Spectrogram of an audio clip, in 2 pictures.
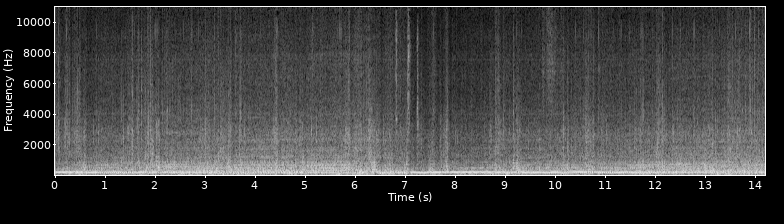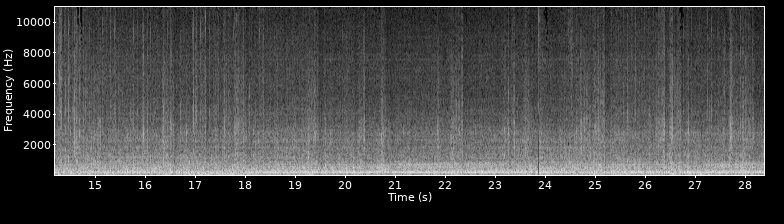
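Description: Lamborghini Gallardo's V10 engine heard from inside the cabin, running at a steady cruising pitch over road noise from the wet tarmac. The pitch finishes a climb at the start and dips briefly about seven seconds in before settling again.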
